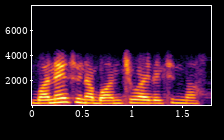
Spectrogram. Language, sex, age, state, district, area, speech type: Nepali, female, 18-30, West Bengal, Alipurduar, urban, conversation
